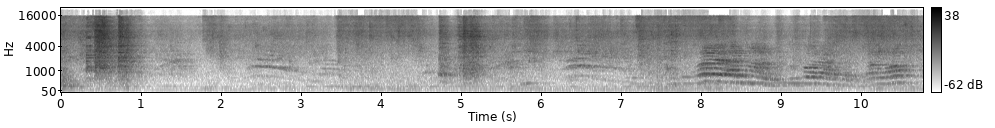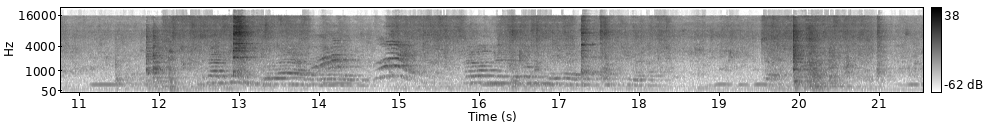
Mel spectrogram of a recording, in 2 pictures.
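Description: Dishes, pots and cutlery being washed at a home kitchen slab, with repeated clinks, clatters and scraping of utensils, near and fairly loud, while someone talks and someone speaks at times.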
